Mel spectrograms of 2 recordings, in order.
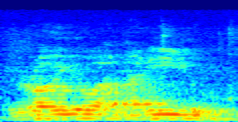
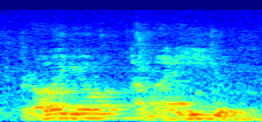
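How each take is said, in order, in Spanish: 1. El sonido y en amarillo es suave y ligero. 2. El sonido y en amarillo es suave y ligero.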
